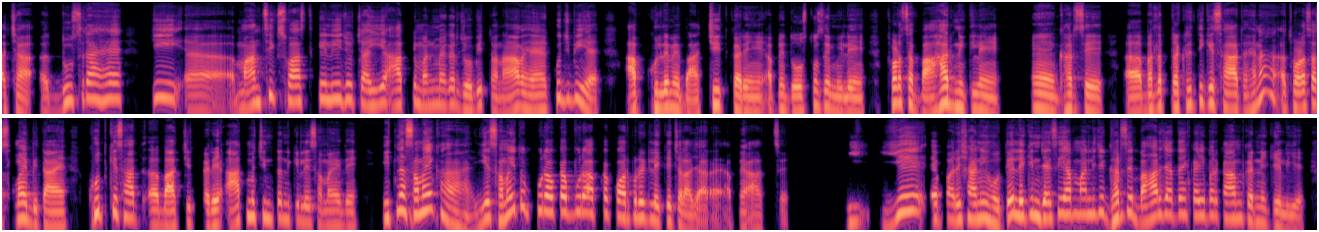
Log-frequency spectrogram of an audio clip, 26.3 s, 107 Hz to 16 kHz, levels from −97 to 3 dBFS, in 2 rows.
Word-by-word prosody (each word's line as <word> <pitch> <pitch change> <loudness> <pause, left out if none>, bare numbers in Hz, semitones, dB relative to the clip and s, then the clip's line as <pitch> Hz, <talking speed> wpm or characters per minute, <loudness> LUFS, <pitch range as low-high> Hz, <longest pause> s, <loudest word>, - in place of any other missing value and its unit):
अच्छा - - -2 0.2
दूसरा 195 - -1
है 215 +2 0 0.3
कि 225 -2 -3
अ, 125 -1 -5
मानसिक 180 - 0
स्वास्थ्य 195 -1 +1
के 215 - -2
लिए 215 +1 -1
जो 210 0 -3
चाहिए, 165 -2 -2
आपके 165 +2 -2
मन 150 -3 -3
में 165 0 -4
अगर 170 0 -4
जो 130 -3 -1
भी 160 - -3
तनाव 120 +5 +1
है, 130 0 0
कुछ 220 -3 -4
भी 210 -2 -2
है, 105 - 0 0.3
आप - - +4
खुले 145 +1 +3
में 140 -2 0
बातचीत 130 +10 -1
करें, 115 -1 +2
अपने 130 -1 -4
दोस्तों 120 +5 -1
से 150 0 -1
मिलें, 115 -2 -1 0.3
थोड़ा-सा 180 -1 +5
बाहर 140 +11 +6
निकलें 135 -4 -1 0.4
अ, 135 -3 +3
घर 125 +3 -2
से 130 -2 +1 0.3
अ, 120 +1 +5
मतलब 155 +4 +2
प्रकृति 165 +5 -1
के 180 0 +2
साथ 135 -4 +4
है 130 +4 -4
ना? 285 - -2 0.2
थोड़ा-सा 150 +4 +4
समय 180 +2 +1
बिताएँ, 125 -5 +1 0.3
खुद 225 +2 +2
के 235 - +1
साथ 190 -3 0
अ, 135 - +4
बातचीत 130 +3 +3
करें, 135 +2 +3
आत्मचिंतन 185 +1 -1
के 170 - -7
लिए 155 -1 -3
समय 130 -3 -4
दें, 125 -1 -6 0.3
इतना 185 +8 +2
समय 250 +5 +6
कहाँ 145 -5 -1
है? 100 -3 -9
ये 185 - +4
समय 190 +5 +2
तो 305 - -3
पूरा 265 -3 +3
वक़्त 240 -1 +3
पूरा 245 -1 +3
आपका 225 0 0
कॉर्पोरेट 190 -1 +3
लेके 160 -1 -1
चला 110 -8 -1
जा - - -1
रहा - - -8
है, - - -10
अपने - - -8
हाँथ - - -4 0.2
से। - - -13 0.6
ये 155 +5 -9 0.2
ये, 240 - +1
अ, - - +6
परेशानी 175 +1 +1
होती 150 +3 +2
है, 220 - +5
लेकिन 200 +1 +4
जैसे 190 +4 +2
आप 220 0 +3
मान 220 0 -1
लीजिए 225 +2 -3
घर 185 -2 +1
से 235 - 0
बाहर 180 +4 +3
जाते 225 0 -1
हैं 220 - -6
कहीं 205 0 +1
पर 210 0 -4
काम 185 -1 +1
करने 155 -4 -2
के 130 -1 -3
लिए, 105 -3 -7
165 Hz, 230 wpm, -23 LUFS, 135-200 Hz, 0.6 s, बाहर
